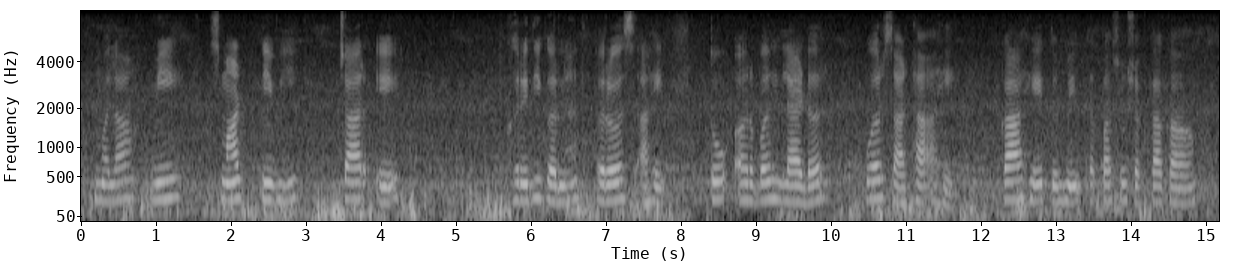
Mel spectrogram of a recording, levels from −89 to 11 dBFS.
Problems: constant background noise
